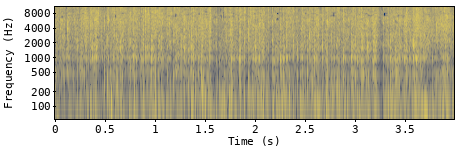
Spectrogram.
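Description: A clear plastic bubble wrap sheet is scratched and squeezed with fingers and long nails. A dense, steady crackling and rustling runs throughout, with bright scratchy texture over a low rumble and a few sharper pops standing out.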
